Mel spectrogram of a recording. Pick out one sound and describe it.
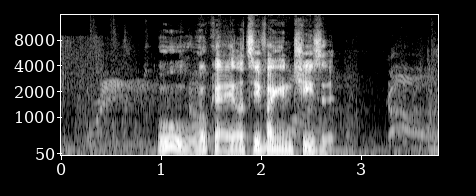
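A game announcer's voice calls out loudly.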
